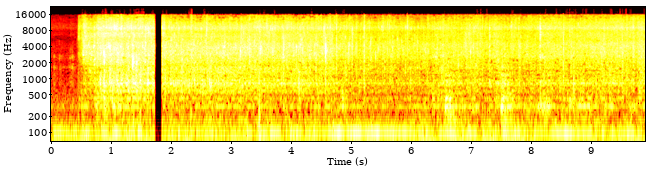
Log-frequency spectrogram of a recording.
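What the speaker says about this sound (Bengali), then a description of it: "ফার্স্টে আমি ক্যাপসিকামটাকে ফ্রাই করে নেব।" Capsicum dropped into hot oil and ghee for fried rice bursts into a loud, close sizzle that holds steady and bright, with occasional soft crackles and pops.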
